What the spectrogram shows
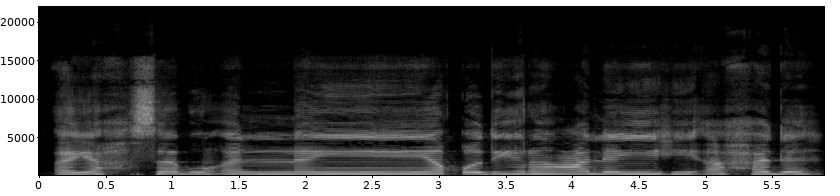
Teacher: را کو پر کریں گے اور یہاں قاف پر کلکلہ ہوگا، قاف کو ہیوی ساؤنڈ میں یعنی پر کریں گے اور را کا مخرج اس کی جگہ سے ادا کرتے ہوئے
